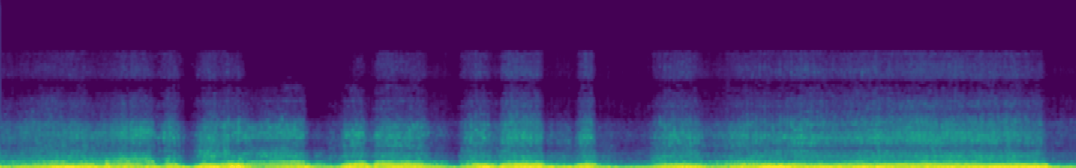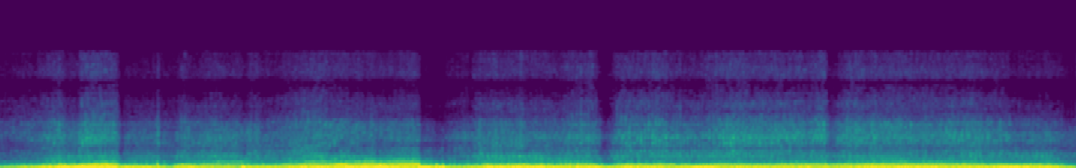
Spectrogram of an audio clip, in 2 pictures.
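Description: Demolition derby car's engine heard from inside the stripped cab, revving up and falling back again and again as the car accelerates and lets off, over a steady low drone.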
